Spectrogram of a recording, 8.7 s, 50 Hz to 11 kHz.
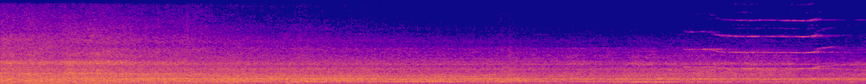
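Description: JR East E259 series Narita Express electric train running past and pulling away, its running noise slowly fading. Near the end, a high whine of several tones comes in for about a second and a half.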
